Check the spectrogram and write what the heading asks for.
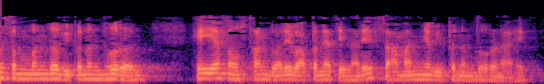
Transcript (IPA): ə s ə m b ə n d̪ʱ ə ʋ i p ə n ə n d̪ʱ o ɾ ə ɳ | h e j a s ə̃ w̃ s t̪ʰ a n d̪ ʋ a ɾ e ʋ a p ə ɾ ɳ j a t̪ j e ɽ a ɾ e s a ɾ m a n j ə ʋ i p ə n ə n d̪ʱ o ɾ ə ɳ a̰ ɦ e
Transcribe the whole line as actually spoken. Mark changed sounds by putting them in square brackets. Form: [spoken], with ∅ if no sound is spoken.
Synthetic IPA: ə s ə m b ə n d̪ʱ ə ʋ i p ə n ə n d̪ʱ o ɾ ə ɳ | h e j a s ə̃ w̃ s t̪ʰ a n d̪ ʋ a ɾ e ʋ a p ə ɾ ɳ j a t̪ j e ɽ a ɾ e s a [∅] m a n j ə ʋ i p ə n ə n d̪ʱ o ɾ ə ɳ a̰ ɦ e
